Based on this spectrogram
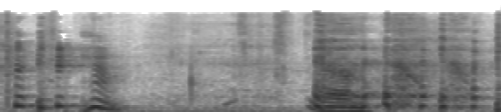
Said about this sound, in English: Can't think of them without coughing.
